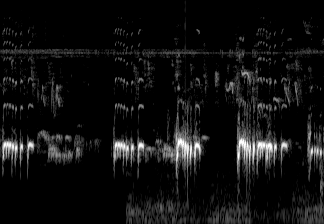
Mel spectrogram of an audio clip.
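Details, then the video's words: A local zebra dove (perkutut), a prolific loud singer kept to invite other doves to sing, gives bursts of quick, rolling, mellow coos, each phrase about a second long, over a low rumbling background. "perkutut lokal gacor suara besar"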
